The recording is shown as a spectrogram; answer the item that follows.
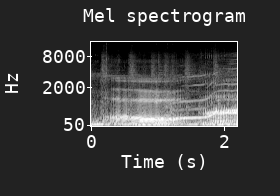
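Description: Live rock band music: a pitched lead line bends up and down, then glides up near the end into a held, wavering note over a steady low hum.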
